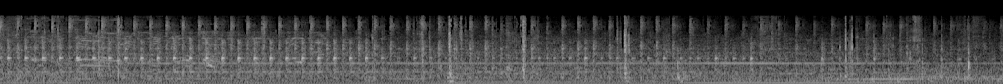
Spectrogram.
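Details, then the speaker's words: Toyota Cressida with 1JZ engine, low on gas, driven under full throttle without reaching boost: sharp rapid metallic rod knock over the engine note; it still drives but knocks real bad. "um knocks real bad uh as you can see this is about as fast as uh as hard as you push on the gas it doesn't really hit boost but it dries and it knocks"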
